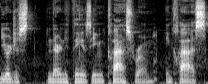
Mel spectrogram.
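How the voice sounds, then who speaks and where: A man speaks very slowly with a Chinese accent, his fairly low voice held in a monotone with flat intonation. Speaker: podcast host. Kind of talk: casual chat.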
